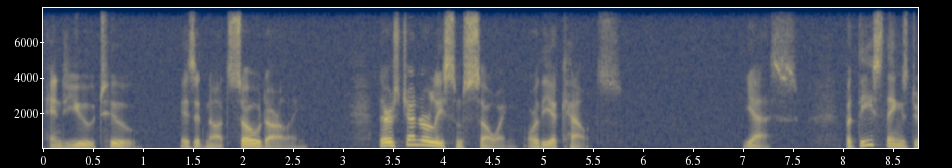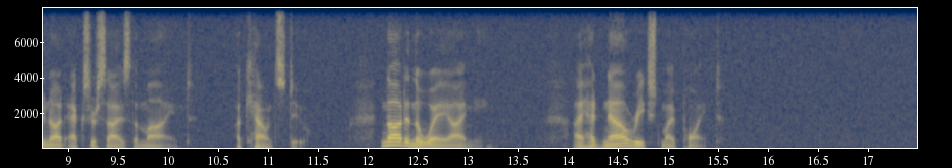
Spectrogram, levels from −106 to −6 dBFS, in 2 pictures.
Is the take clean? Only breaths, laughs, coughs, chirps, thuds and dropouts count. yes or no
yes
